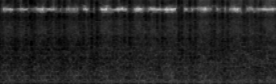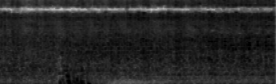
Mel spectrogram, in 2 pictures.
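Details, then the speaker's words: First start of a freshly rebuilt diesel engine, oil pressure holding: low, steady diesel idle holding an even beat with no misses or bangs, apart from one short handling knock; healthy idle, only an injector pipe leaks. "Sweet. Well, pretty good. Pretty good. Pretty happy with that."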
